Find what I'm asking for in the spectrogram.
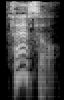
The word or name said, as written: facile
